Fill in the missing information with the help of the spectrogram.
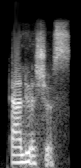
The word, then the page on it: alliaceous: Indian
